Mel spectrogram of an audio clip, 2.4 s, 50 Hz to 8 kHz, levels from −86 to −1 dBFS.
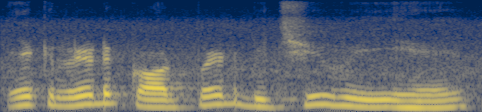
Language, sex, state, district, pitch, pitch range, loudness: Hindi, male, Uttar Pradesh, Lucknow, 160 Hz, 145-185 Hz, -17 LUFS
